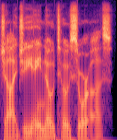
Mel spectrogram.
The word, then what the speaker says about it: Giganotosaurus: dinosaur ever to have terrorized the planet Giganotosaurus pronounced GG a notice or us was slightly longer at nearly 42 feet 12.6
